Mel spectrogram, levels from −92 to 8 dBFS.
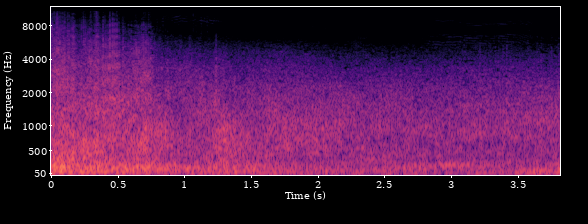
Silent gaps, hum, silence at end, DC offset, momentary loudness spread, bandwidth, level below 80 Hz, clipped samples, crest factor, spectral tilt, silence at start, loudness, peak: none; none; 0 s; under 0.1%; 11 LU; 10.5 kHz; -40 dBFS; under 0.1%; 18 dB; -7 dB/octave; 0 s; -31 LUFS; -10 dBFS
